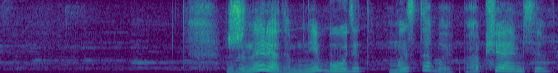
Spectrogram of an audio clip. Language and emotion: Russian, positive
